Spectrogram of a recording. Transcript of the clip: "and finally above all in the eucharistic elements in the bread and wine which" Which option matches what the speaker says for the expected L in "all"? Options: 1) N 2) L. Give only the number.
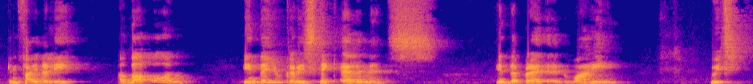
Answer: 1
